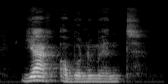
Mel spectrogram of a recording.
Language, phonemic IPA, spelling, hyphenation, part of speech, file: Dutch, /ˈjaːr.ɑ.bɔ.nəˌmɛnt/, jaarabonnement, jaar‧abon‧ne‧ment, noun, Nl-jaarabonnement.ogg
- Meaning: subscription for a year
